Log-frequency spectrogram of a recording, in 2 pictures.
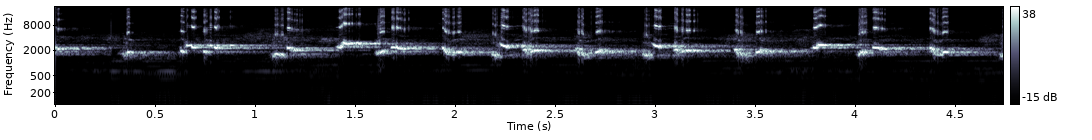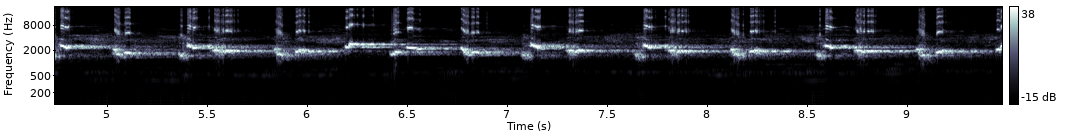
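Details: Long unbroken stretch of yellow-vented bulbul song, played to prompt a reluctant bulbul to sing back; bright whistled phrases with rising and dropping steps repeat rapidly and evenly over nearly ten seconds.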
